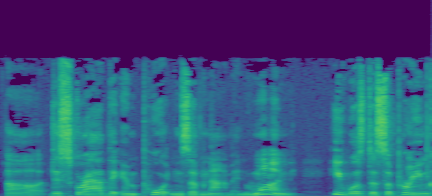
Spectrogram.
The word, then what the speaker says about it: Naaman: Now, uh, let me share some information uh, about Naaman or Naaman. His name should be spelled the same in no matter what version of the Bible you have N A A M A N, but my studies show that it is pronounced Naaman.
